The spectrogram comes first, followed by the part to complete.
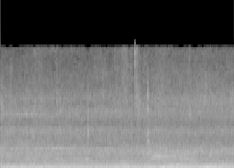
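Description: Steady low rumble of city traffic, even throughout with no distinct events standing out.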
